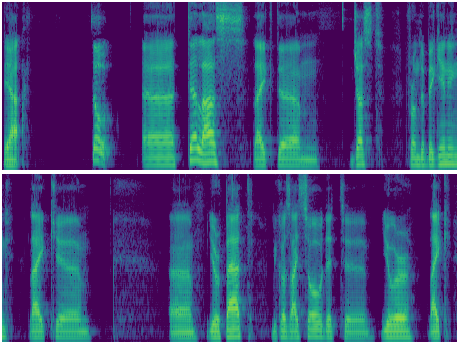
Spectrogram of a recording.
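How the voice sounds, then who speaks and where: A man hosting a casual interview, halting, with many fillers. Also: lowish voice, fairly bright tone, clear, resonant tone. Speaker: host.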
